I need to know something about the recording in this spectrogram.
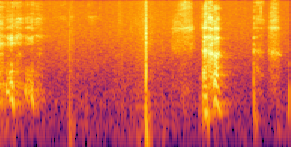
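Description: coughing

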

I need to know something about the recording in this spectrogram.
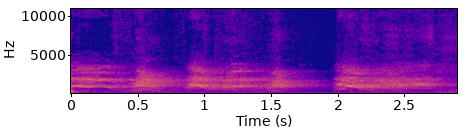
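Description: dogs barking

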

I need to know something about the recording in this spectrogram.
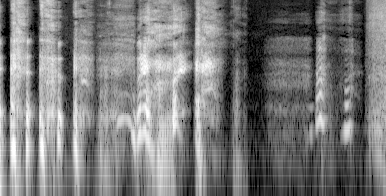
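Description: coughing fit

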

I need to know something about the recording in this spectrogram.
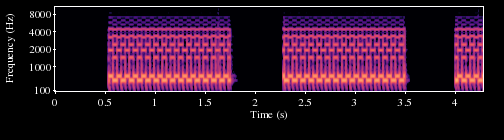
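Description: telephone ringing

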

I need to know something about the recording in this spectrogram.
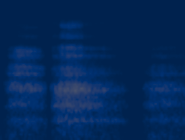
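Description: heavy breathing

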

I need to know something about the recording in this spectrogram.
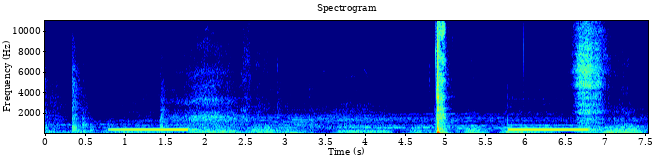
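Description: telephone ringing tone

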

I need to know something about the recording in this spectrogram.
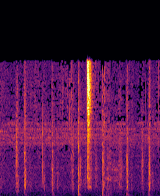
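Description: running footsteps

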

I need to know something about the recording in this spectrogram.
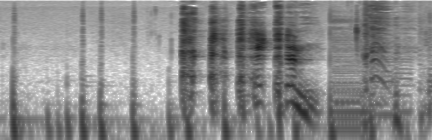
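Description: cough

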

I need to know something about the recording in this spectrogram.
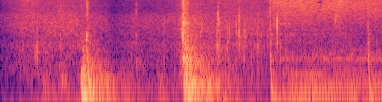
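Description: car door being opened

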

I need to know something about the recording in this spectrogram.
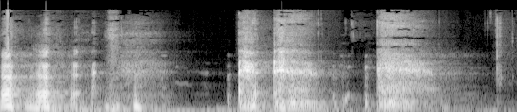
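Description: throat clearing

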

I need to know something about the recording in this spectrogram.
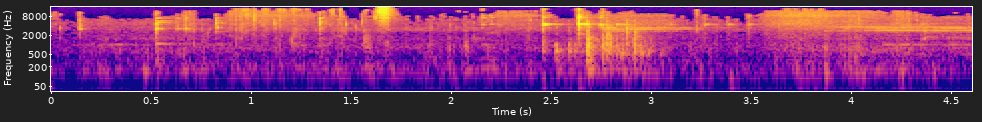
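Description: glasses clinking

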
